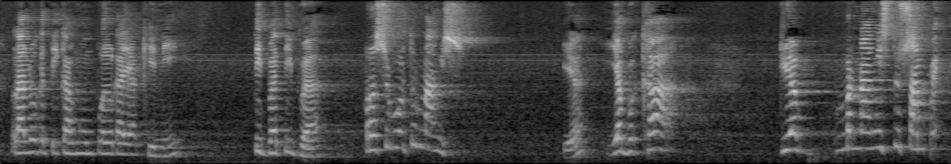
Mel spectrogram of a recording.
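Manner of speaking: usual speaking voice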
